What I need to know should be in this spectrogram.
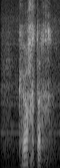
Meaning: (adjective) powerful, strong; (adverb) powerfully, forcefully, strongly
- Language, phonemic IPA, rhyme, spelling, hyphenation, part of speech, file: Dutch, /ˈkrɑx.təx/, -ɑxtəx, krachtig, krach‧tig, adjective / adverb, Nl-krachtig.ogg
